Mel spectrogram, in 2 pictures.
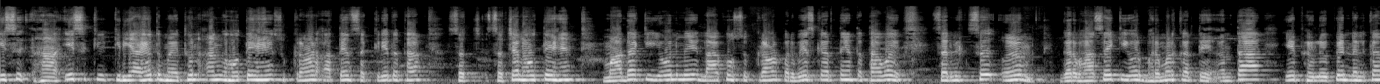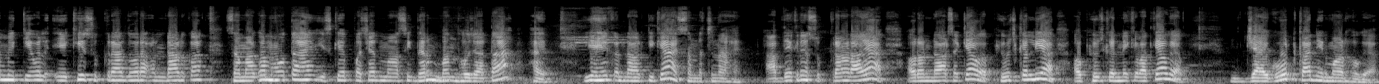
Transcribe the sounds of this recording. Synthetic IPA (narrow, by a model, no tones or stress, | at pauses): ɪsɦãːʔɪskɾɪjaːɦɪt̪mɛːt̪ʰunɐ̃ŋɡɦoːt̪eɦɛ̃sʊkɾaːɽɐt̪jə̃nsɐkɾijət̪ɐt̪ʰa | sɐt͡ʃəlɦoːt̪eɦɛ̃maːd̪akijoːnmẽlaːkʰosʊkɾaːɽpɾəʋeːskɐɾt̪eɦɛ̃t̪ɐt̪ʰaʋɐɦsəɾʋɪks | ɡəɾbʱaːsəkioːɾbʱəɾməɽkɐɾt̪eɦɛ̃ɐ̃nt̪a | jepʰelopijənːəlkamẽkeːʋəleːkɦisʊkɾãːɽd̪waːɾaɐɳɖaːɽkasəmaːɡəmɦoːt̪aɦɛɪskepət͡ʃʰəd̪maːsɪk̚d̪ʱəɾmbə̃nd̪ʱɦod͡ʒaːt̪ahɛː | jeɦeːkɐ̃ɳɖaːɽkikjaːɦɛsə̃nɾət͡ʃnaɦɛ̰ː | aːp̚d̪eːkʰɾeɦɛ̃sʊkɾãːɽaːjaɔːɾɐ̃ɳɖaːɽsekjaɦojapʰjuːd͡ʒkɐɾlijaɔːɾpʰjuːd͡ʒkɐɾnekebaːd̪kjaɦoːɡəja | d͡ʒaːjɡoːʈkanɪɾmaːɽɦoɡəja̰ː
